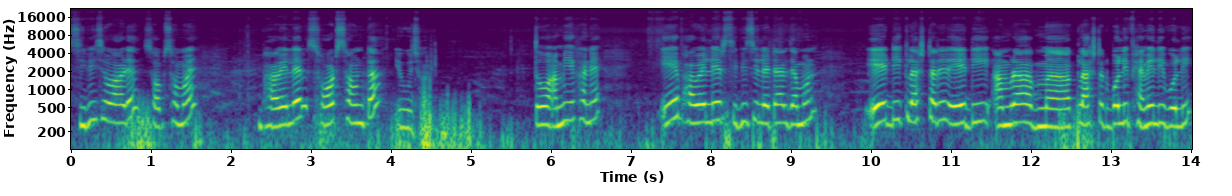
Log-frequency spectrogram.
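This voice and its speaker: High-voiced woman teaching phonics patiently. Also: steady tone. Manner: slow, patient sounding-out of letters and words. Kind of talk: phonics lesson for children.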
